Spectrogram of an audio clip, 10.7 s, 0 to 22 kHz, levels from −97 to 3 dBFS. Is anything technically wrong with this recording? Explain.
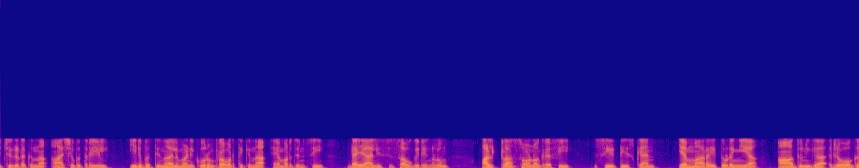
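No, nothing technically wrong can be heard here.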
